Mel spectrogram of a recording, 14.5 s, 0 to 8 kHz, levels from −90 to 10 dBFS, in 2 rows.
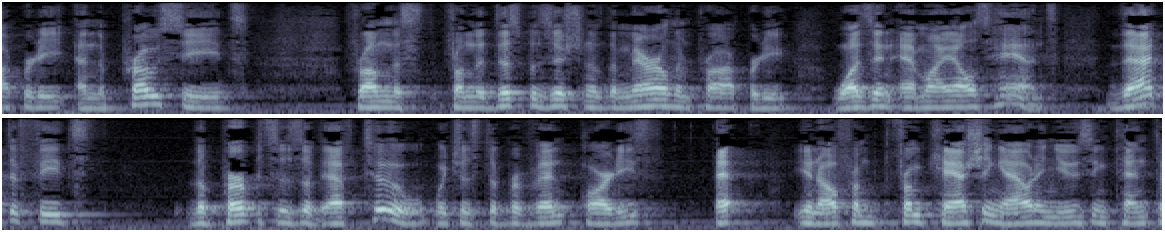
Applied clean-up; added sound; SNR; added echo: none; none; none; none.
